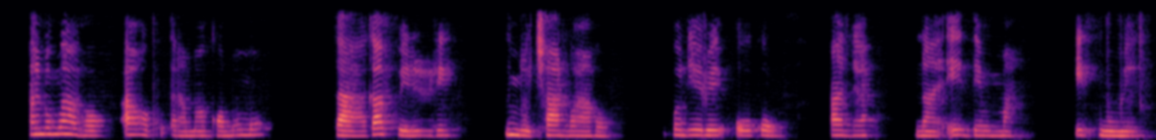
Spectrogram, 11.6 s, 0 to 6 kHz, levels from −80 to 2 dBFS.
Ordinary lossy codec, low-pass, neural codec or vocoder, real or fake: none; 5.4 kHz; codec, 16 kHz, 0.8 kbps, ZipCodec; fake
